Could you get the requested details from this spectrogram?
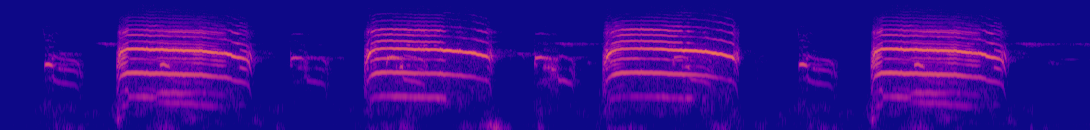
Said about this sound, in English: Io have shrill, high pitched calls that sound a bit like their name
